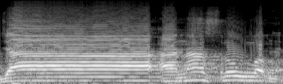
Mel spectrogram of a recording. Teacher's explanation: Idza ja bukan lagi mad asli tapi mad wajib muttasil 6 ketukan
